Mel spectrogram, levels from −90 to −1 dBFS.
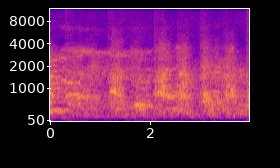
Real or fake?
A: fake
